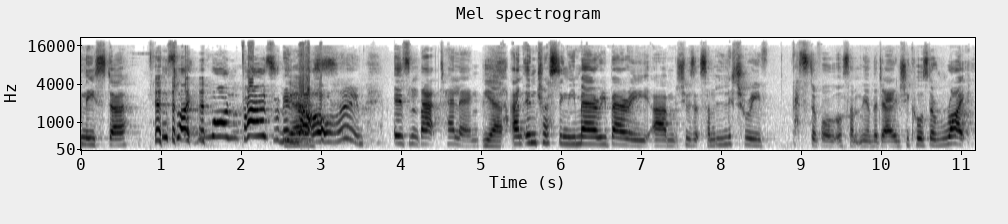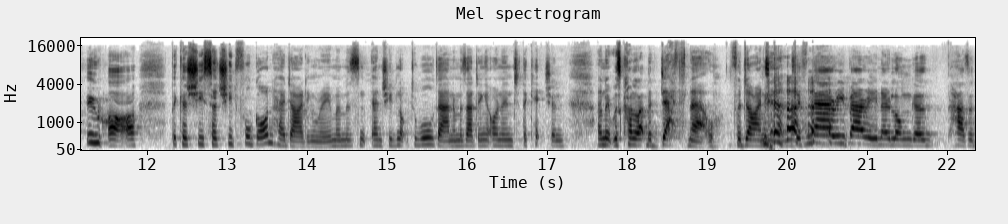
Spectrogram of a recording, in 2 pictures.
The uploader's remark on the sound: Live from Dublin!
